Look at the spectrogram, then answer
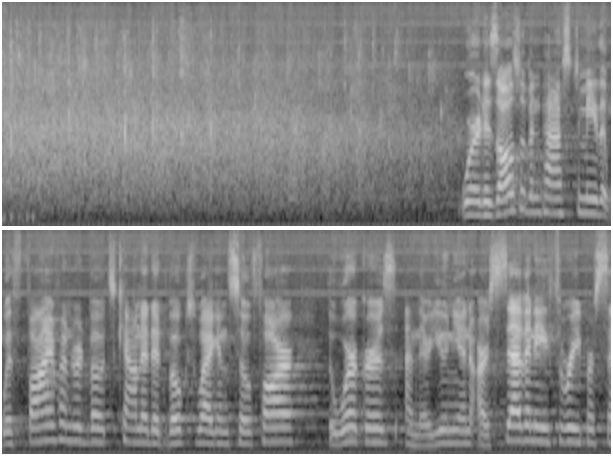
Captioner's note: cheering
